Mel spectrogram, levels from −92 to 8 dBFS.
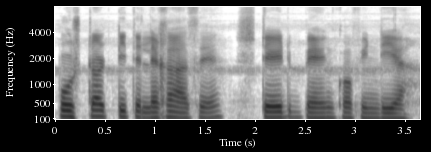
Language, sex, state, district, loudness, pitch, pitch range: Bengali, male, Assam, Hailakandi, -17 LUFS, 135 Hz, 130-150 Hz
